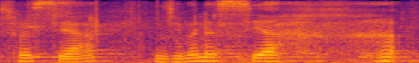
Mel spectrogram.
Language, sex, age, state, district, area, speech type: Sanskrit, male, 18-30, Odisha, Bhadrak, rural, spontaneous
